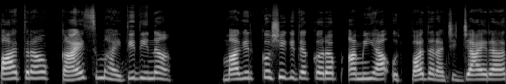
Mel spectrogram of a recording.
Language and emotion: Goan Konkani, disgusted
